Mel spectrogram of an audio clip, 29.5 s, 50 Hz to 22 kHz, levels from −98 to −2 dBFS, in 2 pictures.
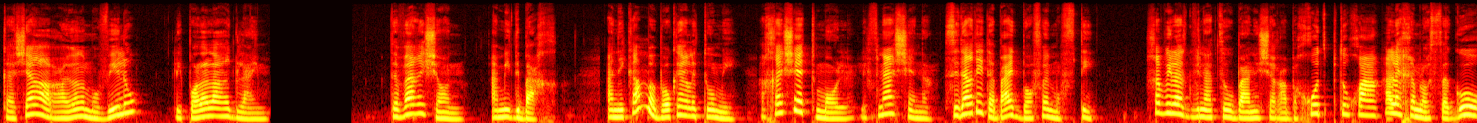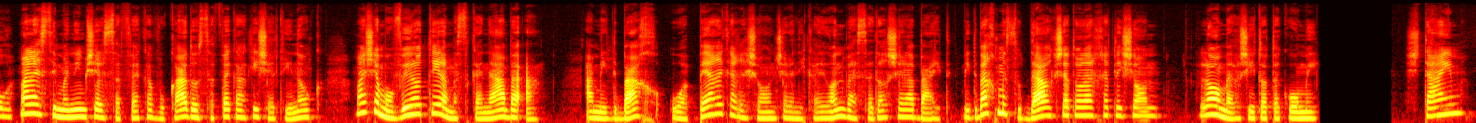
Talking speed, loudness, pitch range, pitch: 135 wpm, -22 LUFS, 165-235 Hz, 195 Hz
